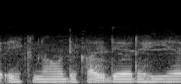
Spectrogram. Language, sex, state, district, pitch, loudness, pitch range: Hindi, male, Chhattisgarh, Bilaspur, 120 Hz, -15 LUFS, 120-125 Hz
